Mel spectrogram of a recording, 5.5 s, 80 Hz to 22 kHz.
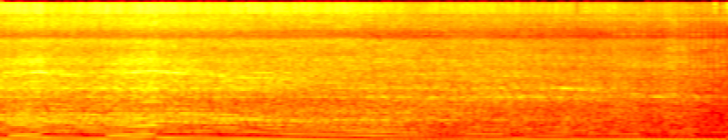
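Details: Honda Vario 150 injected scooter that stalled on throttle after morning starts, fuel pump pressure around 40, after fuel pump filter work: clean rev falling back to steady, even idle without stumble or cutting out; running fine.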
